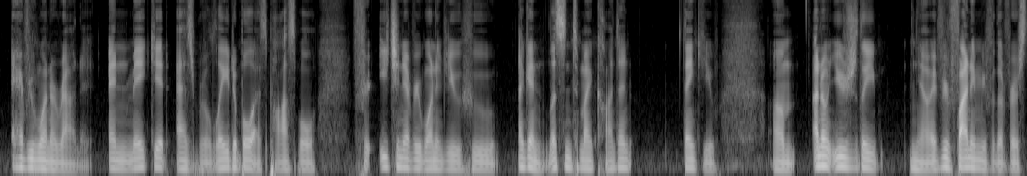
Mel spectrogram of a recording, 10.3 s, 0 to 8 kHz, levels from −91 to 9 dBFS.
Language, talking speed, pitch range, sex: English, 220 wpm, 85-100 Hz, male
